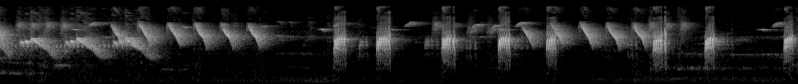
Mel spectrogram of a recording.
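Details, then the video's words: White-necked babbler lure call: a quick cascade of falling whistled notes, then a steady series of sharp high chirps repeated roughly twice a second with softer whistles between. "pancingan tepus leher putih"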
